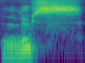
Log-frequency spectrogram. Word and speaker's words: loose: my shirt is quite loose. Yeah. And the difference between them is simply the sound at the end, where here the SE produces a Z sound, here the SE produces an S sound, but that's the only difference.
